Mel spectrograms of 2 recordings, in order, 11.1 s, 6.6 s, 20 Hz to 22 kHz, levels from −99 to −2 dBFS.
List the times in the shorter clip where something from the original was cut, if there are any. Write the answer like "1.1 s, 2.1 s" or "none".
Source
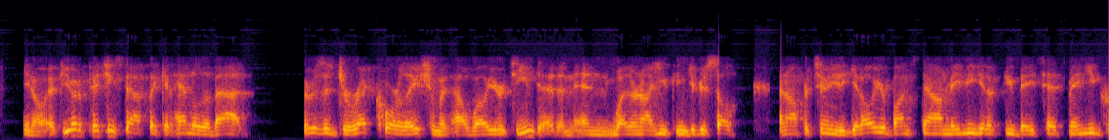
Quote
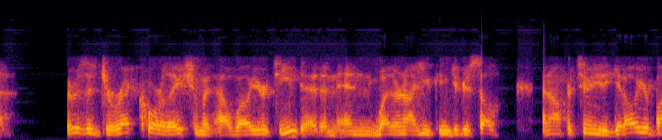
none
